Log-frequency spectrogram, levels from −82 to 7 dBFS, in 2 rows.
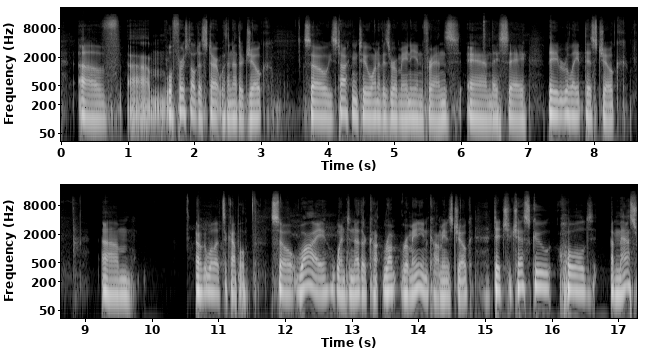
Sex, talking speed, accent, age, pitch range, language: male, 150 wpm, American, 30-49, 115-145 Hz, English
